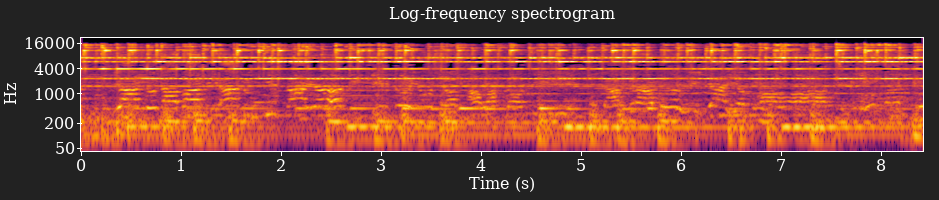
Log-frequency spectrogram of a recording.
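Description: Bells ringing steadily, with many voices chanting or singing over them.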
